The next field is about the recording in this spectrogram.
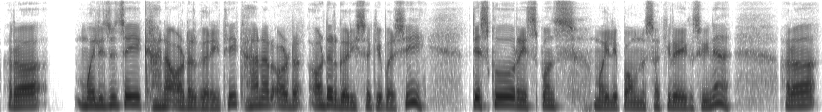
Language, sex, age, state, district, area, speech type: Nepali, male, 45-60, West Bengal, Kalimpong, rural, spontaneous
